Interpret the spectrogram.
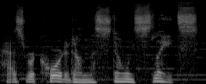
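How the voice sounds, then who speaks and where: An actor playing a thoughtful, serious man in a video game, speaking in a measured, articulate way. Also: mid-range voice, fairly even intonation, lightly acted. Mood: grave, pondering. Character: thoughtful, grave man piecing together a prophecy. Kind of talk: scripted video game dialogue. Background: game music.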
